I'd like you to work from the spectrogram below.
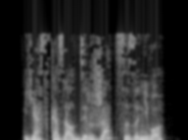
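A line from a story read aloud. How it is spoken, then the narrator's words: Angry shout. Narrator (Russian): сердито закричал тощий префект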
